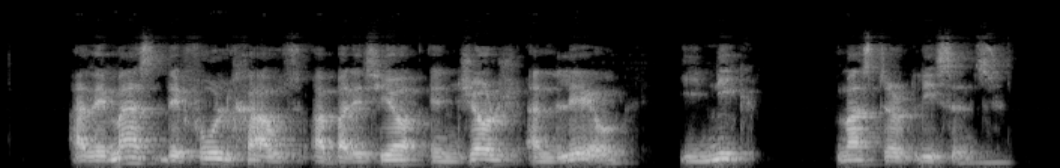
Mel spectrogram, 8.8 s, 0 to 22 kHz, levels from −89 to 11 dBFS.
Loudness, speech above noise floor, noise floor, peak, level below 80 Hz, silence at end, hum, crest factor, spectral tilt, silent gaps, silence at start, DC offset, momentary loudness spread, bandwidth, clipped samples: -17 LUFS; 66 dB; -83 dBFS; 0 dBFS; -60 dBFS; 0.45 s; none; 18 dB; -4 dB/octave; none; 0.6 s; under 0.1%; 11 LU; 9.4 kHz; under 0.1%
